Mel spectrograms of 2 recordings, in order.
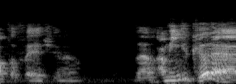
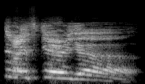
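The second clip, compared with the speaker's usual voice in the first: high, loud, slow ghoul voice; spooky voice; 12 semitones higher, 7 dB louder, slower than usual. Pretend. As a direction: try to scare them, drawn out. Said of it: "no one's scared".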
